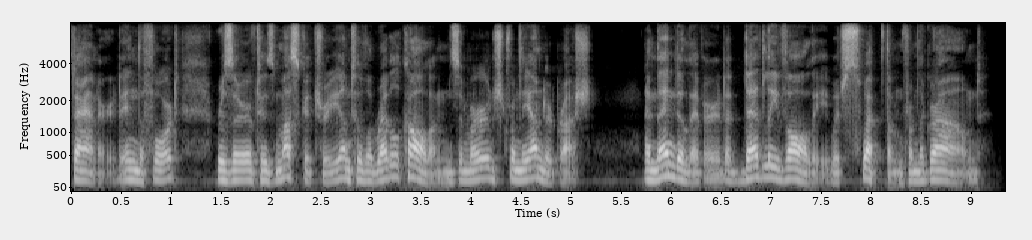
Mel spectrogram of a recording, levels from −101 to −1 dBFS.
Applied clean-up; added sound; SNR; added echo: neural mask model Resemble Enhance denoiser.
